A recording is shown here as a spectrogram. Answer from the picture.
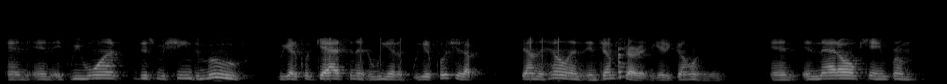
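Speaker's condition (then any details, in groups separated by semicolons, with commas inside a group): Parkinson's disease, young-onset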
